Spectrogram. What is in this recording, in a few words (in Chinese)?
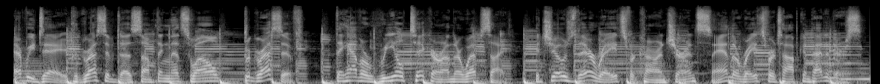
外籍男 商业广告 Commercial; Progressive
